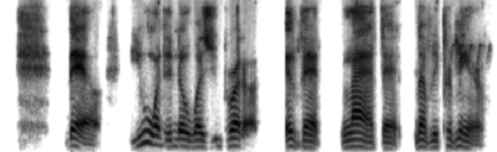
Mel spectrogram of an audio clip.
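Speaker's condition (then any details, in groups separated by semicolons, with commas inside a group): No condition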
